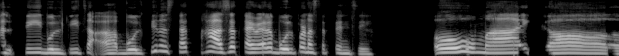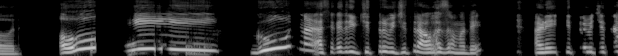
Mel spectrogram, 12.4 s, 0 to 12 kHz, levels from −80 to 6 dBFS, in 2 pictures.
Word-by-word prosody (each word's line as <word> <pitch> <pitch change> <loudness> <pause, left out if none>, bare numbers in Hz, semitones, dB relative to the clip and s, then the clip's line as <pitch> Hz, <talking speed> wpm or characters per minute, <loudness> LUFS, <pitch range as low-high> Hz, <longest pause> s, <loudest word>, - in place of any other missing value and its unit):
हलती, 240 +3 -5
बुलती 215 0 -2
चा - - -2
आ, 195 +1 -2
बोलती 200 - -3
नसतात 285 -4 -5
हां, 275 -1 +7
असतं 275 +4 +1
काही 235 -1 +5
वेळेला 255 +2 +3
बोल 220 0 +4
पण 265 -3 +1
असतात 220 -2 -7
त्यांचे. 180 -7 -7 0.7
Oh 250 +5 +5
my 220 +1 +3 0.2
God, 195 -6 +1 0.5
okay, 410 - +1 0.4
good 405 - +3
night 370 -2 +1
असे 260 +3 -7
काहीतरी 275 +1 -3
चित्र 295 +3 -6
विचित्र 255 +2 -6
आवाजामध्ये 230 - -3 0.5
आणि 240 +3 +1
चित्र 270 0 -11
विचित्र 270 0 -7
245 Hz, 135 wpm, -22 LUFS, 215-300 Hz, 0.7 s, हां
